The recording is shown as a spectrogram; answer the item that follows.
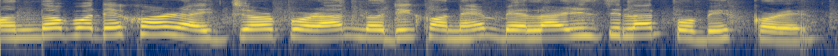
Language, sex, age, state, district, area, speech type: Assamese, female, 18-30, Assam, Lakhimpur, rural, read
